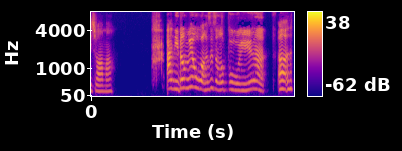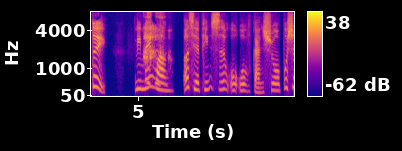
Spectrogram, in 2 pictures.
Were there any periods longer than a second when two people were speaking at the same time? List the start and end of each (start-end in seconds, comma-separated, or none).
none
